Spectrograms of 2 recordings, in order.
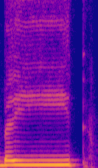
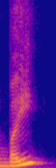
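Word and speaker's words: بيت: So if you see ba ya fatha bai same pattern before ya sakin you have fatha Here you were having same before ya sakin you were having fatha before ya sakin you have fatha So it means that here ya was lin ya lin ya lin Lin letters are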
